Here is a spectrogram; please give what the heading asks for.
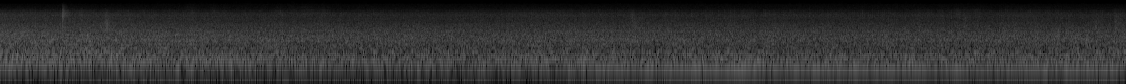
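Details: Box fan running on medium speed: steady low hum with an even rush of air and no knocks, rubbing or wobble; it has a quick spin-down and runs smooth and healthy.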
